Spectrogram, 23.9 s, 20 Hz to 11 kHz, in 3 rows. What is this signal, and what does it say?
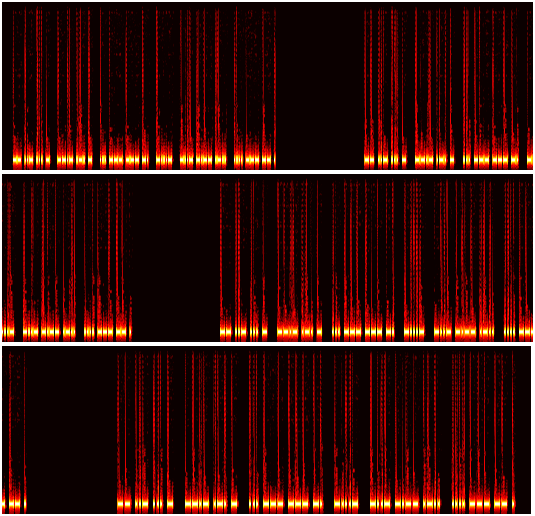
Morse code, heard as a keyed tone, about 59 wpm, 700 Hz. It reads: MUST QRT SOON <BT> XYL HOME MUST QRT SOON <BT> XYL HOME MUST QRT SOON <BT> XYL HOME MUST QRT SOON <BT> XYL HOME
